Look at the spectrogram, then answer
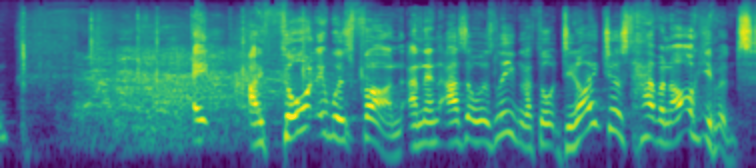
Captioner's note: laughter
